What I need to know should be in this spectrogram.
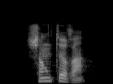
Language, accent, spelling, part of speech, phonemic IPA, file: French, France, chantera, verb, /ʃɑ̃.tʁa/, LL-Q150 (fra)-chantera.wav
- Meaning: third-person singular future of chanter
